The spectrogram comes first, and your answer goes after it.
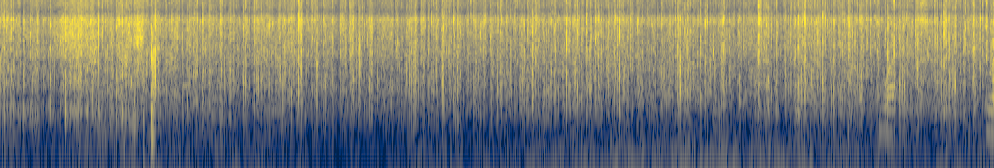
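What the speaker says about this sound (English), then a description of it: "It is pouring down with rain." Heavy rain pours steadily onto a tent at a campsite in the evening, a dense continuous patter close overhead with a few sharper drops standing out, with no talk over it.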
